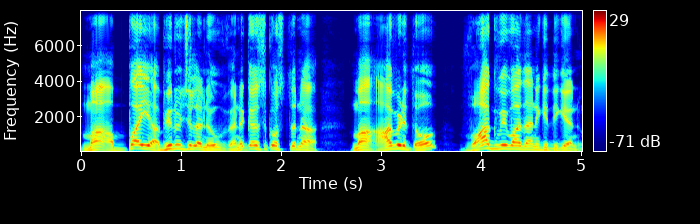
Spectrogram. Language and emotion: Telugu, angry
